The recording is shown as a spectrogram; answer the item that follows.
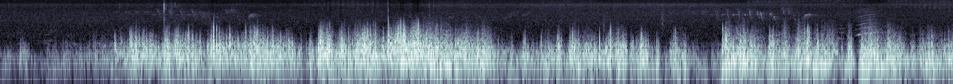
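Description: Wind buffeting the microphone: a loud, fluttering rumble that builds over the first two seconds and dips briefly about nine and a half seconds in.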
